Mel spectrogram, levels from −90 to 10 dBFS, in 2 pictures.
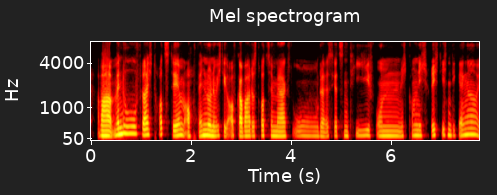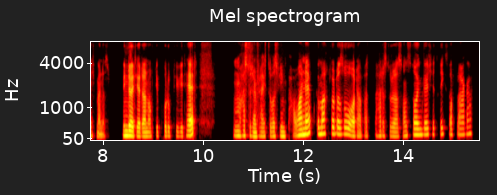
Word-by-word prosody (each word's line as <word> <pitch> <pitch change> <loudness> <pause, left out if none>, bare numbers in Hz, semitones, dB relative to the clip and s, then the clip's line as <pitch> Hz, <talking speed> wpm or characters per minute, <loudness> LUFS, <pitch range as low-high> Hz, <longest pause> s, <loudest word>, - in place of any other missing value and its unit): Aber 150 -1 +7
wenn 185 +3 +8
du 215 0 +4
vielleicht 180 -4 +2
trotzdem 175 -3 0
auch 135 0 -2
wenn 155 +4 +3
du 160 - +7
'ne 145 -2 +3
wichtige 150 0 -6
Aufgabe 140 +1 +3
hattest, 140 0 -2
trotzdem 155 -1 -3
merkst: 140 0 -1
„Oh, 140 -1 -10
da 135 - -4
ist 135 +1 -11
jetzt 140 +1 -9
'n 145 - -5
Tief 155 +2 -9
und 145 -1 -3
ich 140 0 -12
komme 160 +1 -5
nicht 155 +1 -5
richtig 165 +2 -5
in 165 - -2
die 155 -1 -15
Gänge.“ 185 +1 0
Ich 145 +1 -15
meine, - - -6
das - - -28 0.2
behindert 150 -2 +7
ja 130 - +2
dann 130 0 0
auch 130 - -7
die 135 - -11
Produktivität. 135 +2 0 0.7
Hm, 145 0 -3
hast 150 0 -5
du - - -7
dann 125 - 0
vielleicht 130 +1 -9
so 135 - -7
was 135 0 -6
wie - - -4
'n 135 - -1
Powernap 185 +10 +3
gemacht 205 +2 0
oder 200 -1 +1
so? 190 -3 0
Oder 140 -1 -2
was - - -13
hattest 140 0 -12
du - - -10
da 130 -1 -4
sonst 145 +3 -12
noch 180 - +3
irgendwelche 185 +1 -3
Tricks 195 +1 -12
auf 180 - -9
Lager? 200 +3 -9
150 Hz, 235 wpm, -21 LUFS, 140-180 Hz, 0.7 s, wenn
